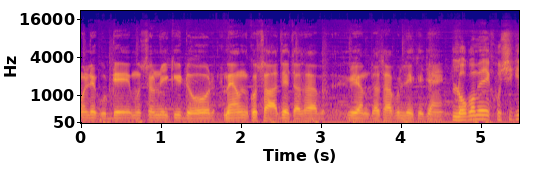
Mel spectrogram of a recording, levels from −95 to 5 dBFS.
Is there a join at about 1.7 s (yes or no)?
yes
